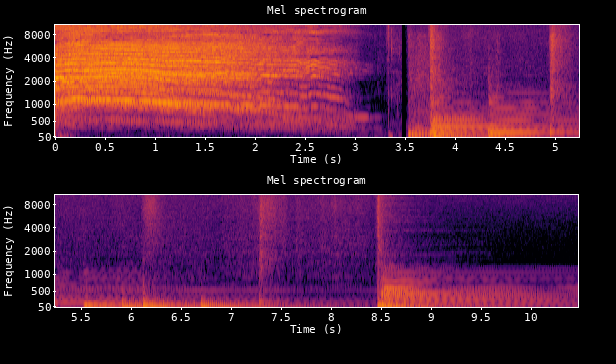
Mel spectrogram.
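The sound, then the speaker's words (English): Schoolchildren at Moore Magnet Elementary School shout a loud hooray together in the main lobby, a drawn-out cheer that sinks in pitch over about three seconds, followed by a series of ringing struck notes that fade away. “So on three, we will just do a hooray. All right, you ready? One, two, three.”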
